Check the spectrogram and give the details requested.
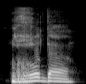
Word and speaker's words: Rodin: To me, it's Rodin, but Cal, how would you pronounce it? Rodin.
